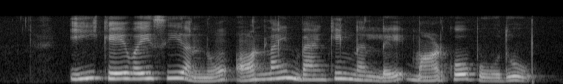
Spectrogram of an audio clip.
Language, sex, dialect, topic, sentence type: Kannada, female, Mysore Kannada, banking, statement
